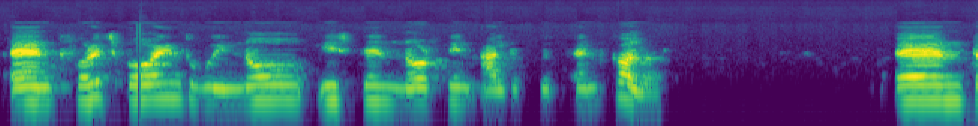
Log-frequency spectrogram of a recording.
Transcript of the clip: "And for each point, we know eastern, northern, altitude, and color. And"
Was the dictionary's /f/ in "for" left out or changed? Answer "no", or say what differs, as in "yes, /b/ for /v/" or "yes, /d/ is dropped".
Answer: no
